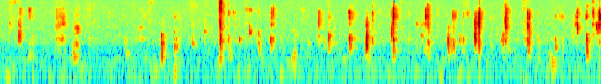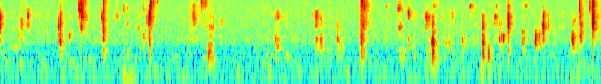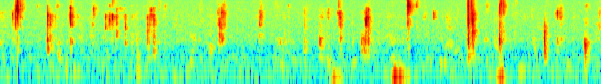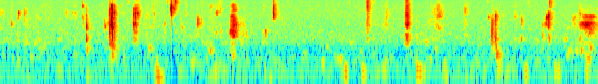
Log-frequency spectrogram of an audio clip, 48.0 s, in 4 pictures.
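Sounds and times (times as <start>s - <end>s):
person biting and chewing: 4.3s - 15.2s, 15.8s - 16.5s, 17.5s - 27.4s, 28.4s - 28.6s, 30.1s - 34.2s, 37.4s - 41.7s, 43.4s - 48.0s.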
